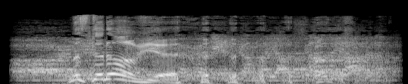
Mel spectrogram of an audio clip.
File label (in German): prost auf russisch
